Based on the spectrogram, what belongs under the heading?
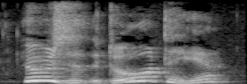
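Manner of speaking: queen asking her daughter. A narrator's reading. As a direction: ask gently as the queen. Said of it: "asked the queen".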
